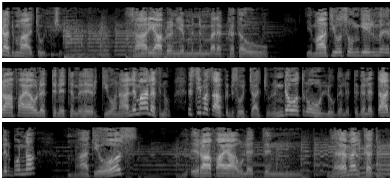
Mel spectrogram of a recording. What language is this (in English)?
Amharic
